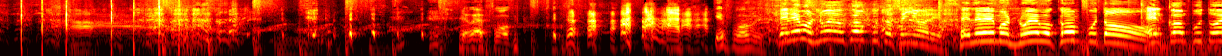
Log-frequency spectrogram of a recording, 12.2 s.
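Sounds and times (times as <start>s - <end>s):
clapping imitating horse hooves walking: 0.0s - 2.8s
chuckling laughter: 0.0s - 9.6s
speech: 0.8s - 1.1s, 4.6s - 12.2s.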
